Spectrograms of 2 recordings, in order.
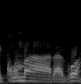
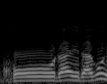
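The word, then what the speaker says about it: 高麗: 정착했으니까 지금도 이 고마라고 해요.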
